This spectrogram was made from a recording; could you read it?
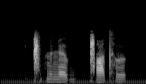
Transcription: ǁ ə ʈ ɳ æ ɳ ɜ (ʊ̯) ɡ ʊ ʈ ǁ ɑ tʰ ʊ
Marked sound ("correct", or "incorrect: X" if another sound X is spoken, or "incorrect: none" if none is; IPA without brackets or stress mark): correct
